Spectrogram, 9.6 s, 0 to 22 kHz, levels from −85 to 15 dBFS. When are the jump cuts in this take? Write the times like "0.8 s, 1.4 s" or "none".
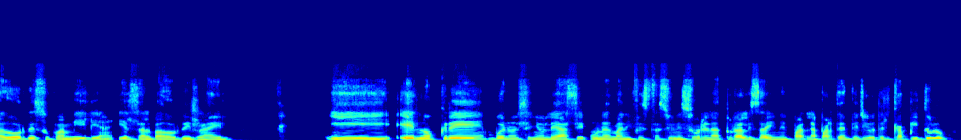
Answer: none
